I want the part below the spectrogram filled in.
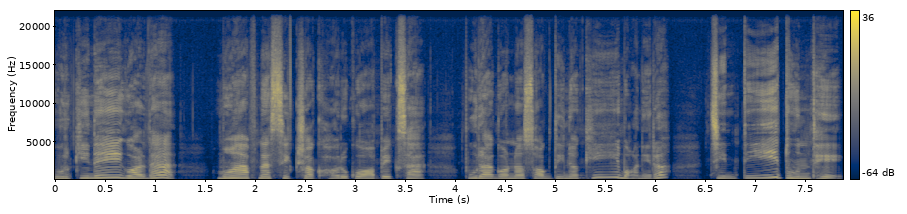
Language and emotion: Nepali, fearful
